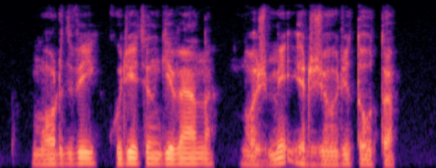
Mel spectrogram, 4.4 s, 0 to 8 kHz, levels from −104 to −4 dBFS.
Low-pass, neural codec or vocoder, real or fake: 7.2 kHz; none; real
